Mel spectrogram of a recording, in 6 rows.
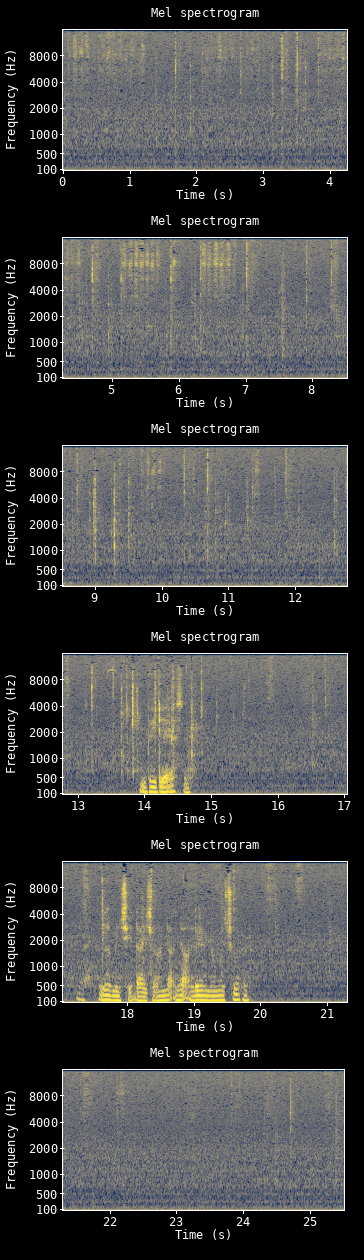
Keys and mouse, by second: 0.0 shift+click, 1.7 click, 2.1 shift+click, 2.7 shift+click, 3.5 click, 3.8 shift+click, 4.6 click, 5.1 shift+click, 6.3 shift+click, 7.0 click, 8.7 alt+click, 9.1 ctrl+right click, 9.4 click, 9.7 shift+click, 11.4 click, 12.8 shift+click, 13.4-15.4 typing, 14.2 alt+click, 14.5 ctrl+right click, 15.3 click, 15.8 click, 17.7 space, 18.1 click, 18.2 space, 18.4 click, 23.1 click.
